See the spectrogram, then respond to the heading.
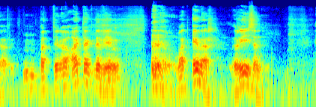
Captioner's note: cough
